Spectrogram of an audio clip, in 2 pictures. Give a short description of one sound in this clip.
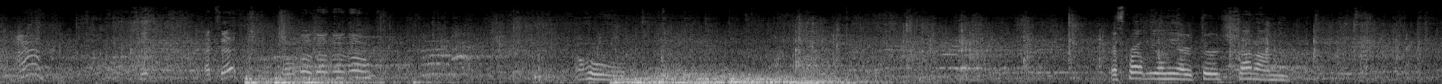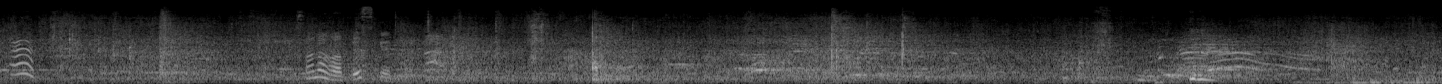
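Skates scrape across ice in a large echoing arena.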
